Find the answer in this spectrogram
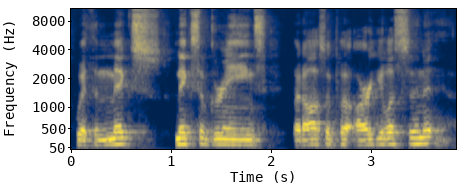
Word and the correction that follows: arugula: Argillus, is that how you pronounce it? – Arugula. – Arugula.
